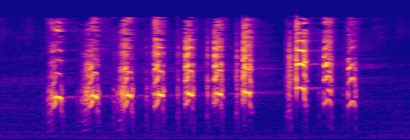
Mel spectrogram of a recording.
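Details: Red-legged seriema giving a rapid series of about ten loud, ringing yelps, steady at first, then higher and more strained toward the end.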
